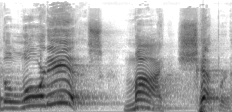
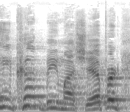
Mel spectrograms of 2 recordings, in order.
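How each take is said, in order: First: Much louder, slow, with "is" hit hard; emphatic "is". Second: Softer, with "could" stressed and a rising end; tentative wording. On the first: Preacher proclaims what David did say, emphatic "is". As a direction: proclaim it loudly, punching and stretching "is". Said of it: "it's emphatic". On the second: Preacher quotes what David didn't say, tentative. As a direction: say it softly, leaning on "could", left hanging upward. Rejected wording against the emphatic one. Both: Retold or imitated.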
